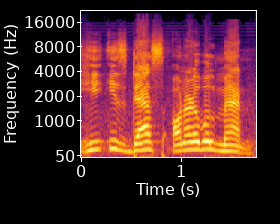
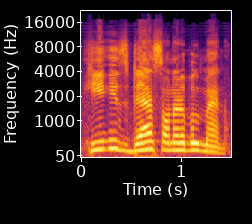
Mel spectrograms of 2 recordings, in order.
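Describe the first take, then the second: Both takes have the same delivery.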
